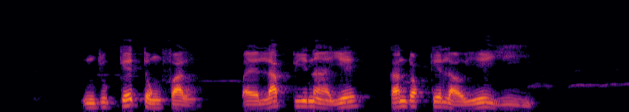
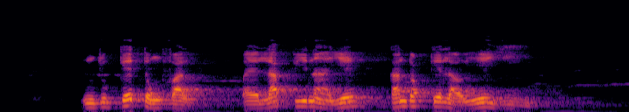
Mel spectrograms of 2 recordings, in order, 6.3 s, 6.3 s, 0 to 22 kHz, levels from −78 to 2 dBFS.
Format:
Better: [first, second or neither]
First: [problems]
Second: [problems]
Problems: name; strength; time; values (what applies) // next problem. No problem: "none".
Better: first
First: none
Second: room echo; dies away in 1.1 s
